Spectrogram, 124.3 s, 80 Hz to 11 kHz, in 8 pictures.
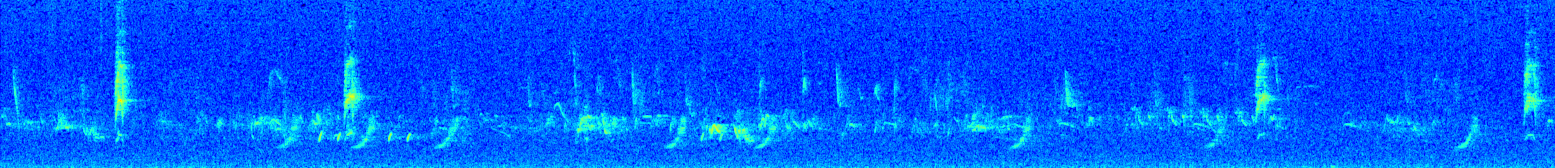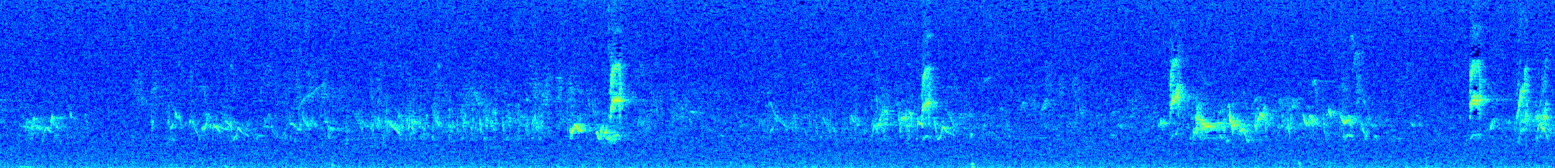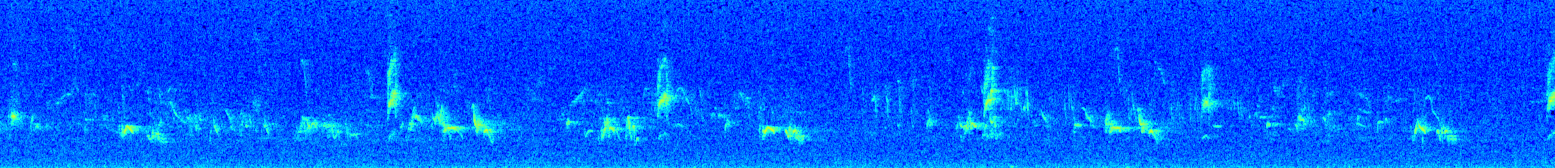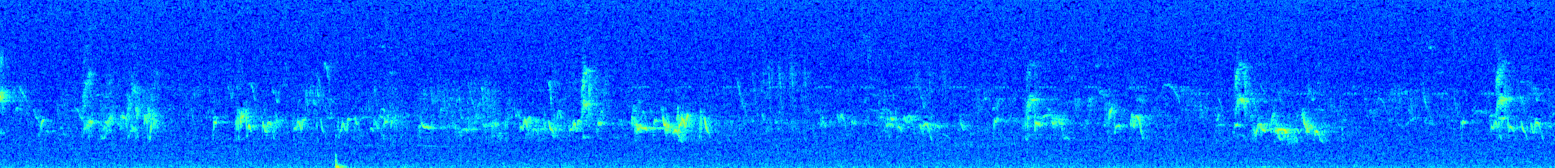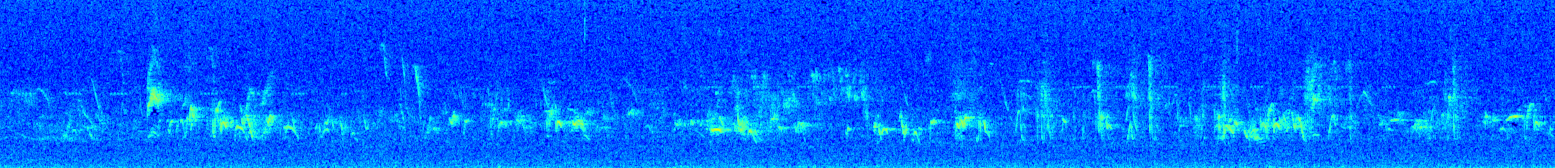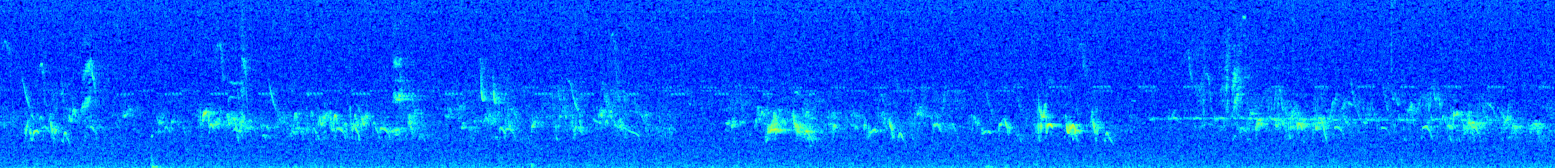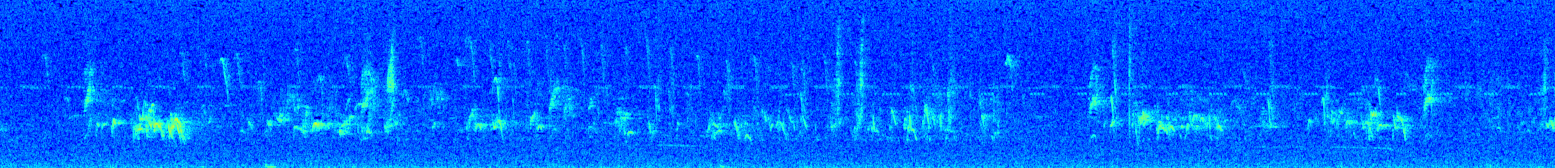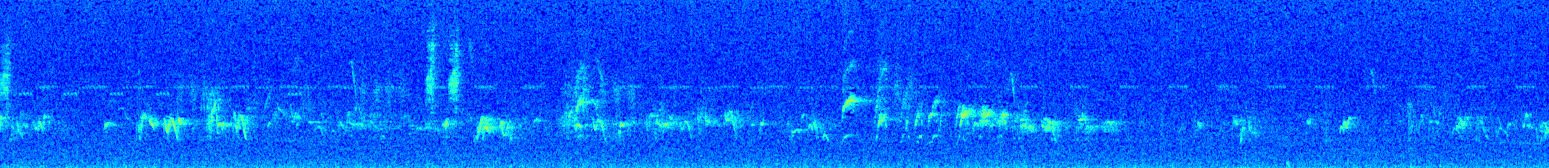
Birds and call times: Common Bulbul (Pycnonotus barbatus): 35.6s, 59.5s, 85.5s, 94.8s, 107.0s, 113.6s, 118.5s
Mariqua Sunbird (Cinnyris mariquensis): 82.5s
Tawny-flanked Prinia (Prinia subflava): 97.2s, 113.1s

